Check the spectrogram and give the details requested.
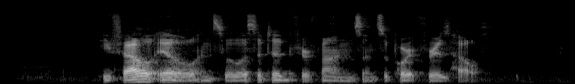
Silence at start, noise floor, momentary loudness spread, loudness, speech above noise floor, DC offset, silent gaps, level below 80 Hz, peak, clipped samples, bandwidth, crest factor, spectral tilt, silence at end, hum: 1.05 s; -68 dBFS; 17 LU; -28 LUFS; 40 dB; under 0.1%; none; -72 dBFS; -4 dBFS; under 0.1%; 11.5 kHz; 26 dB; -4 dB/octave; 0.95 s; none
